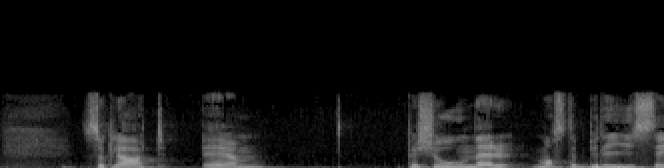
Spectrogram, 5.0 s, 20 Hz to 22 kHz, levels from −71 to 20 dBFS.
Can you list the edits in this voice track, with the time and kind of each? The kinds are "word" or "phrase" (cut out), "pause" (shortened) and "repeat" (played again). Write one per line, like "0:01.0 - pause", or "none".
none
